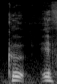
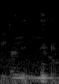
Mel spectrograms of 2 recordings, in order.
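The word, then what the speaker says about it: སྐུའི: The pronunciation is just add a Y on, because we don't say yi. We say ku. If it's like, if I was going to say of the body, what's this transcription? SKU apostrophe I. Wait, SKU apostrophe I. That's the transcription, and we do it in capital letters just to make it easier. Now, give me the pronunciation. KUY. Yeah, KUI, perfect.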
